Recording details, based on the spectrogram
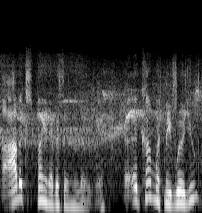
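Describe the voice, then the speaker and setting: An actor playing a fussy, formal gentleman archaeologist, speaking precisely and pompously in old-fashioned phrases for a radio drama. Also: fairly high pitch, big pitch swings, fairly quick, noisy background. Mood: dignified, composed.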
